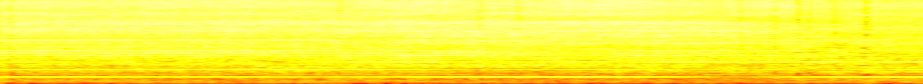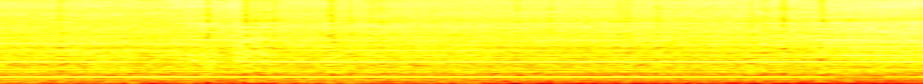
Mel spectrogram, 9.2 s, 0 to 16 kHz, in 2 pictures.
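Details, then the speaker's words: Hoover Convertible/Dial-A-Matic U1124A upright vacuum after quick fix, turning better after flushing dirt out, suction tested; steady even motor whine, constant pitch, no surging or rattling. Normal running. "yeah well that turns a bit better now as well mister flush some dirt out it's tested suction"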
